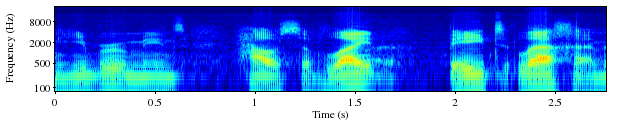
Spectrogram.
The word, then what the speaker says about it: Beit Lechem: Beit lechem is how they pronounce Bethlehem in Israel, and so it is the house of bread.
